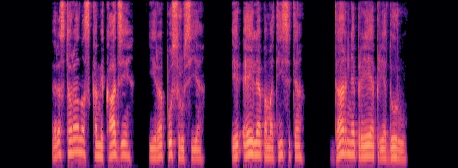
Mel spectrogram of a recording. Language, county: Lithuanian, Marijampolė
